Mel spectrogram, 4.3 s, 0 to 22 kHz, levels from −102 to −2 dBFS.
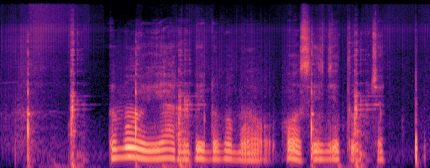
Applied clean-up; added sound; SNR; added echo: neural mask model RNNoise.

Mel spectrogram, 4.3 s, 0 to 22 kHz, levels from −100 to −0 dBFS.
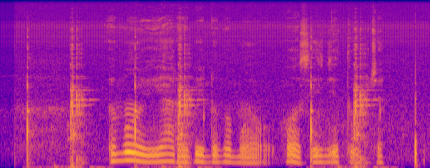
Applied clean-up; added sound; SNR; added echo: none; Dishes, pots, and pans / Chink, clink; 4 dB; none.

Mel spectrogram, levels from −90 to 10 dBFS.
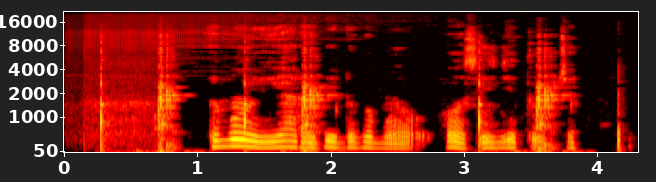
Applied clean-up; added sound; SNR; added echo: classical method Wiener filter.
